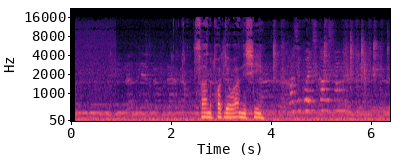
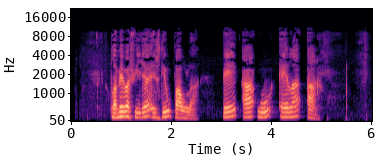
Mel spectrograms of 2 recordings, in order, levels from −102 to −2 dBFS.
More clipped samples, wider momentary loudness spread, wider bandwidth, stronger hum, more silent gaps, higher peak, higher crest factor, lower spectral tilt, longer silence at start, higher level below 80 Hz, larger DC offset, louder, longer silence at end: neither; first, 16 LU vs 9 LU; first, 16 kHz vs 10.5 kHz; neither; neither; second, -12 dBFS vs -4 dBFS; about the same, 20 dB vs 20 dB; about the same, -6.5 dB/octave vs -7 dB/octave; second, 0.1 s vs 0.8 s; first, -44 dBFS vs -74 dBFS; neither; second, -33 LUFS vs -23 LUFS; second, 0 s vs 1.05 s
